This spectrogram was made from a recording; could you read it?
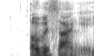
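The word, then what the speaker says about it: Obisanya: And Sam Obasanya, did I say that right? – Obasanya, yes.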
